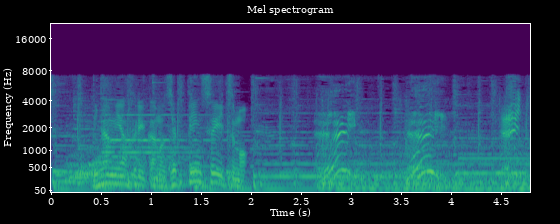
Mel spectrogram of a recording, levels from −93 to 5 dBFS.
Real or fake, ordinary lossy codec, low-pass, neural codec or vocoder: real; none; 7.2 kHz; none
